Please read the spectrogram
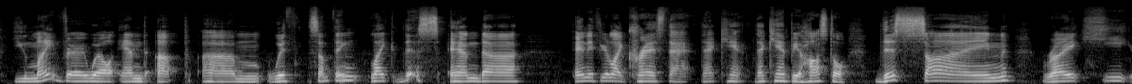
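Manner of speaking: usual speaking voice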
